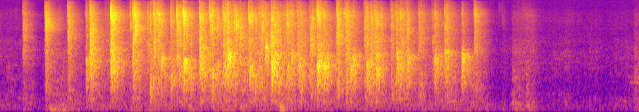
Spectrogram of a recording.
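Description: Audience applauding: many hands clapping for about five seconds, then dying away.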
